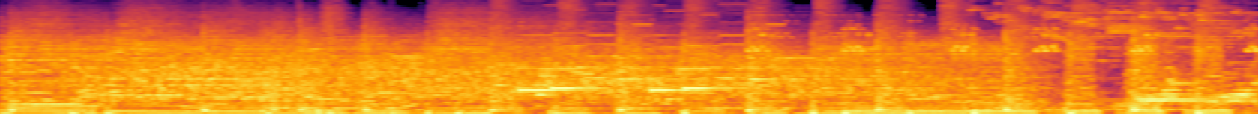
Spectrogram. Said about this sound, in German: Keine Ahnung. Ich habe jetzt einfach alles gedrückt. Overkill, ne? Aber ich glaube, Applaus war mit dabei. Schön, Applaus war mit dabei.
